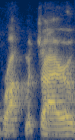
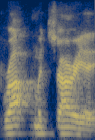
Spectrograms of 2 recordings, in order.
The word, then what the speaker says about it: brahmacharya: to be i had to practice a little brock magira which is sanskrit for moderation i had to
